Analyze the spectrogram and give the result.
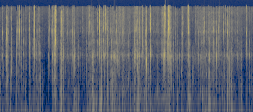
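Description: Palms and fingertips rub and crinkle thin clear plastic film wrapped over a binaural microphone. The result is a steady stream of dense, crisp crackles with sharp, bright snaps layered over a low handling rumble, and each snap stops almost instantly.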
